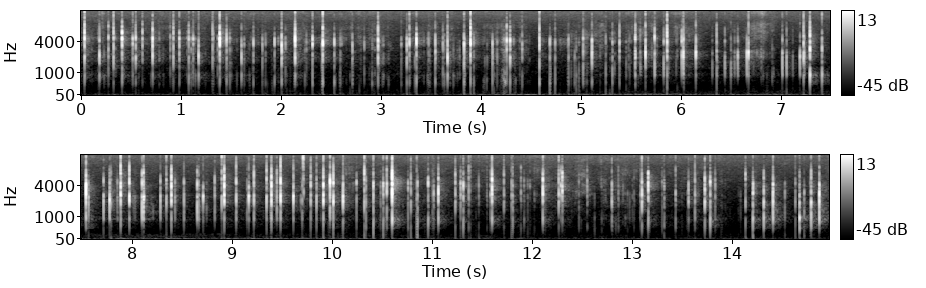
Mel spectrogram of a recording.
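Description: Long pink nails tap and scratch across the rubbery coloured buttons and casing of a small, flat plastic LED remote control held in a hand next to a mini microphone. A dense, steady stream of sharp, dry clicks is mixed with scratchy rasps, bright and crisp with almost no ring after each tap.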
